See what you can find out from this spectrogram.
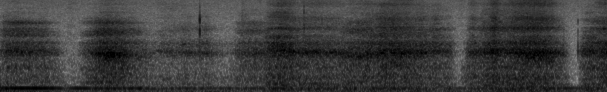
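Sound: exaggerated breathing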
